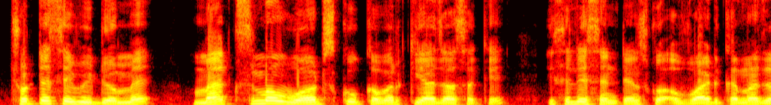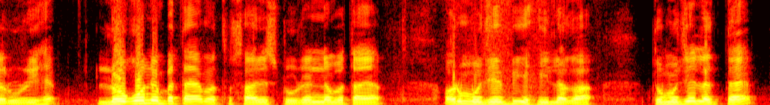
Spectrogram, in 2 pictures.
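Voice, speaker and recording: A man's voice: a little high, dark tone, dry recording. A man teaching vocabulary tricks for exams, repeating points and checking in with rhetorical questions. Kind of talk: exam vocabulary lesson.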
